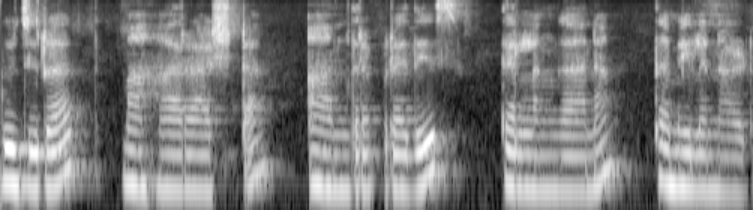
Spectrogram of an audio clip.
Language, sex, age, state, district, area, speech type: Telugu, female, 45-60, Andhra Pradesh, West Godavari, rural, spontaneous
